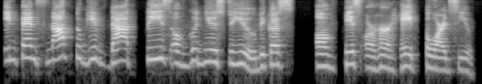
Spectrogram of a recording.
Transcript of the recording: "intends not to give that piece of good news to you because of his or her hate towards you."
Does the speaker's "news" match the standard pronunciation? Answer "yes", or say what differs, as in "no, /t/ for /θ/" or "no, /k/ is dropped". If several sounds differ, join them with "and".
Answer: no, /s/ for /z/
